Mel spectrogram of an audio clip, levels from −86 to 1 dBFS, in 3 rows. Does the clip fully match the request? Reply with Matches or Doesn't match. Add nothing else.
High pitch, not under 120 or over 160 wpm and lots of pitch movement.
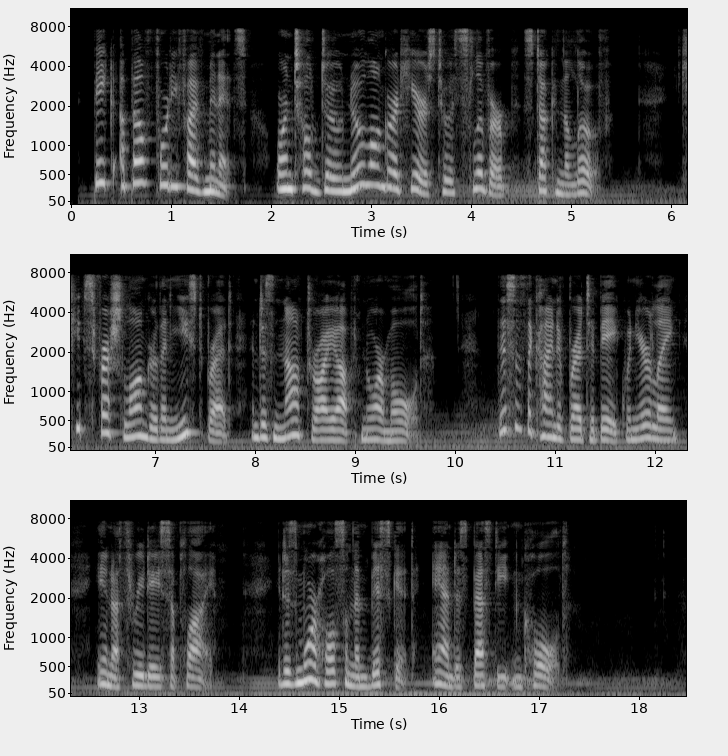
Doesn't match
